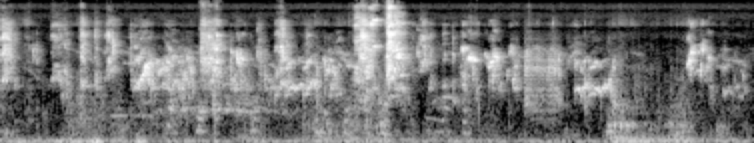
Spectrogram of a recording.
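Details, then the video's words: Lovebirds at feeding time chatter noisily in harsh, shrill squawks and rapid chirps that come in dense bursts. The calls briefly pause before resuming higher. "Love birds voice sound"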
